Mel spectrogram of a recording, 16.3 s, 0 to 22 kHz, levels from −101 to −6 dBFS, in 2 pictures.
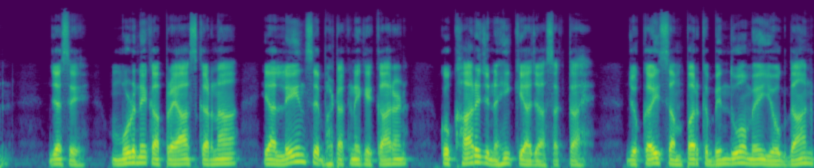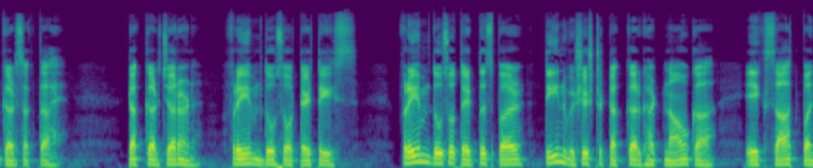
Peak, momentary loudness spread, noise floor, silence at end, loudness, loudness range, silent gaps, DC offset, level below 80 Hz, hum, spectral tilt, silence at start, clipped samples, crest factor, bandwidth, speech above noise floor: -2 dBFS; 8 LU; -63 dBFS; 0 s; -21 LUFS; 2 LU; none; under 0.1%; -44 dBFS; none; -5.5 dB/octave; 0 s; under 0.1%; 18 dB; 16 kHz; 43 dB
